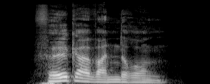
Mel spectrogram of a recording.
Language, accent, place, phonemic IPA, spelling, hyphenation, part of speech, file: German, Germany, Berlin, /ˈfœlkɐˌvandəʁʊŋ/, Völkerwanderung, Völ‧ker‧wan‧de‧rung, noun, De-Völkerwanderung.ogg
- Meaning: 1. Migration Period 2. any movement of people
